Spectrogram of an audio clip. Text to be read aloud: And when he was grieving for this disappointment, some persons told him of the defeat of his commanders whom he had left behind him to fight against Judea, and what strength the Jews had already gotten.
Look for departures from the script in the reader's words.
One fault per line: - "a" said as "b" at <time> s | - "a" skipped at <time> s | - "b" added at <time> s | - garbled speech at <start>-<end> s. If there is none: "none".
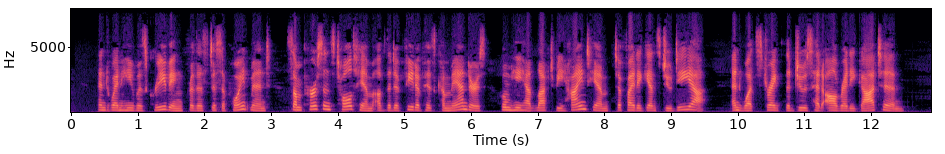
none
